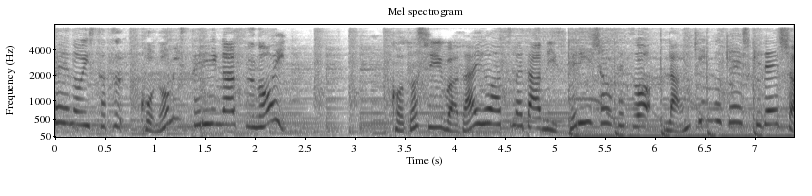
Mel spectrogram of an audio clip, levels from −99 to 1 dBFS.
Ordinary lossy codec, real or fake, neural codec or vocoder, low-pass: none; fake; autoencoder, 48 kHz, 128 numbers a frame, DAC-VAE, trained on Japanese speech; 7.2 kHz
